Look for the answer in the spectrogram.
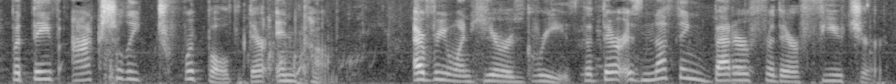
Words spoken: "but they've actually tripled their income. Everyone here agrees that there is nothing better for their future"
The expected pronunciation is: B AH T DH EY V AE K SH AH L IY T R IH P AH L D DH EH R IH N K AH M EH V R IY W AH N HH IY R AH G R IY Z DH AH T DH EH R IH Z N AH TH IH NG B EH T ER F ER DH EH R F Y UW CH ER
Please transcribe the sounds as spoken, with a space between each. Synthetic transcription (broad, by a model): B AH T DH EY V AE K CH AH L IY T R IH P L D DH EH R IH N K AH M EH V R IY W AH N HH IY R AH G R IY Z DH AH T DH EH R IH Z N AH TH IH NG B EH T ER F ER DH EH R F Y UW CH ER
